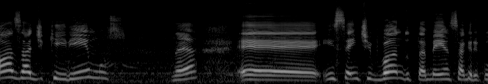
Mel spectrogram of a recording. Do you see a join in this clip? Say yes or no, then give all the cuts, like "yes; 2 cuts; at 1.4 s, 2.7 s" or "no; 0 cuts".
no; 0 cuts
